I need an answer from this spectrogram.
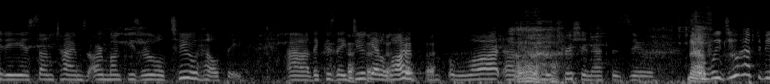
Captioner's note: man Laughing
